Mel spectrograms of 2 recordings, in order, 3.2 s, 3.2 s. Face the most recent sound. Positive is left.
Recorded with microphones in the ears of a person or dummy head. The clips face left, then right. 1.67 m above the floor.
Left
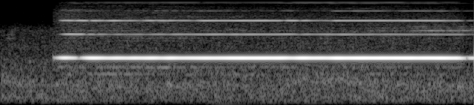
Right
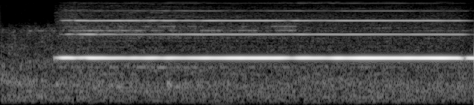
turn(degrees=75)  # may be behind; listen again after turning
